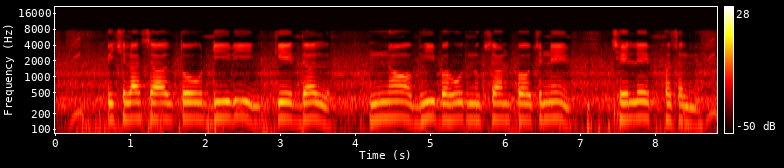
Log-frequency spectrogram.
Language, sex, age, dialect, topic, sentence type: Maithili, female, 36-40, Angika, agriculture, statement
